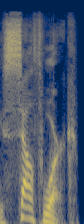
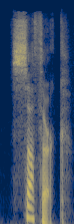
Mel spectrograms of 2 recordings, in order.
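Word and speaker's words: Southwark: Looking at it, your brain probably wants to say Southwork. Even our host admitted she got this one wrong for ages when she first moved there. But nope, it's just two quick syllables. Sur. That W and that O in the middle, they just sort of vanish. It's fast. It's efficient. It's very London.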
